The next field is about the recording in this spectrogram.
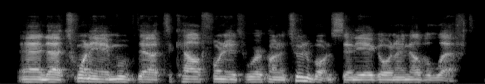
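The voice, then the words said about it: Bronx New York accent. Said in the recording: “you'll hear my Bronx accent”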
